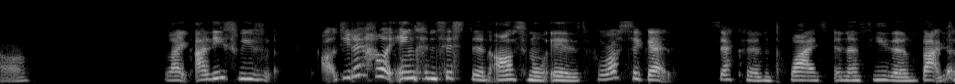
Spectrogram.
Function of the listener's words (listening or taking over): taking over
